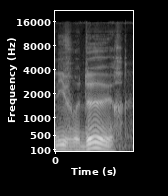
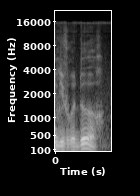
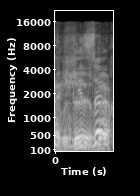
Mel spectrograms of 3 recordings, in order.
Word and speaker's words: livre d'heures: Il faut dire un livre d'heures. Un livre d'heures, ce n'est pas un livre d'or. Oui, il faut qu'on entende bien, un livre d'heures.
